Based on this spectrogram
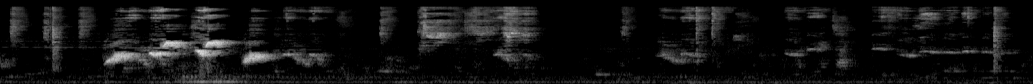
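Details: White-rumped shama singing vigorously: scattered clear whistled phrases mixed with short buzzy and chattering notes, broken by brief pauses.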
